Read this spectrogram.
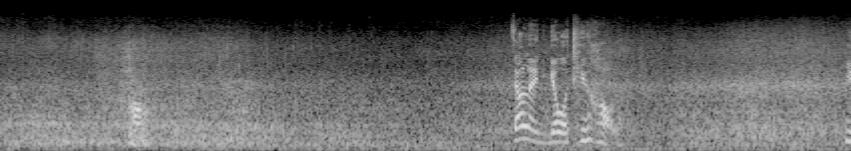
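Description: Sea waves wash against rocks outdoors.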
